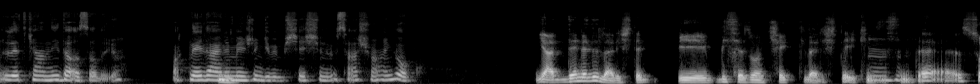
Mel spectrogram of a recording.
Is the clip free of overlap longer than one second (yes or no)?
yes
